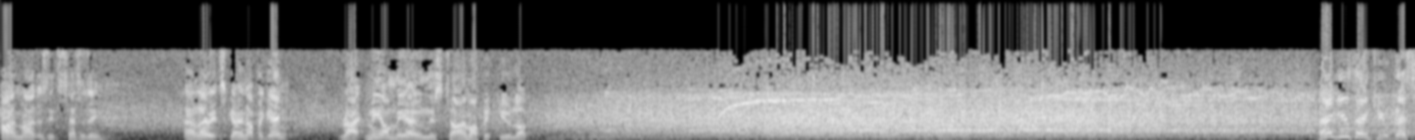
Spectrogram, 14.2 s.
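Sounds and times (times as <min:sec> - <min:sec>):
speech: 0:00.0 - 0:05.6, 0:13.2 - 0:14.1
audience applause and cheering: 0:05.3 - 0:14.1.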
